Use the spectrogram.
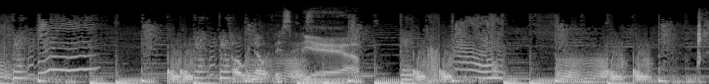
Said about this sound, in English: This fart really butters my egg roll. It's worth 10 points.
